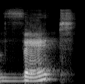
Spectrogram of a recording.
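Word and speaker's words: בית: to point out that some of the letters in hebrew have um can have two sounds for example bed can be vet cast can be half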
